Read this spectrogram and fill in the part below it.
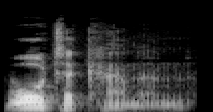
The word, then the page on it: water cannon: British English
